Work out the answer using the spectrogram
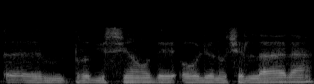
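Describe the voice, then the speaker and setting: A man's voice: deep voice, completely flat delivery, takes it slowly, husky. An older man from Sicily speaking French with an Italian accent, earnestly searching for words as he explains his olive oil. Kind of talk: interview conversation. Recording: dull lo-fi TV recording.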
